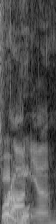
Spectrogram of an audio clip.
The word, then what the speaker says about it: Rana: You did say it wrong. It's Rana. It's And I told you that a couple times.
